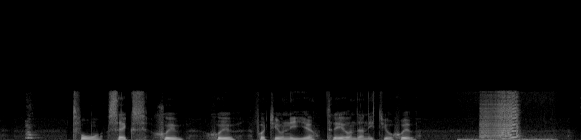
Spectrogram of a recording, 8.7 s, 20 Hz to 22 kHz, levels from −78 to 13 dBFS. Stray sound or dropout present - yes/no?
yes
